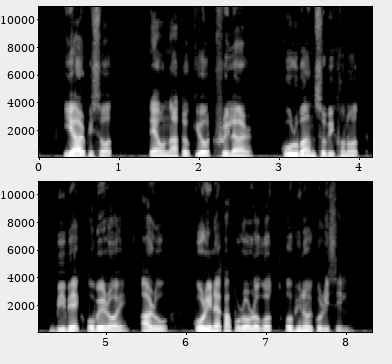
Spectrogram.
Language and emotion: Assamese, neutral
